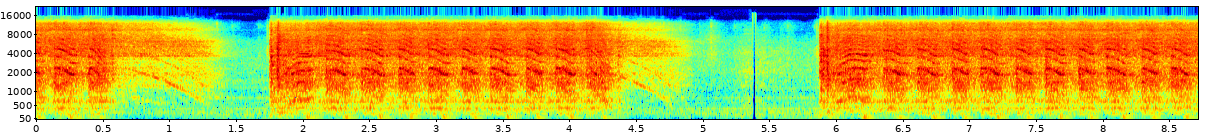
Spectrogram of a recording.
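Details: Engine starts and runs for the first time in almost 10 years, after two years of work; rapid rhythmic chugging catches twice, briefly dies away, then fires again and keeps running.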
